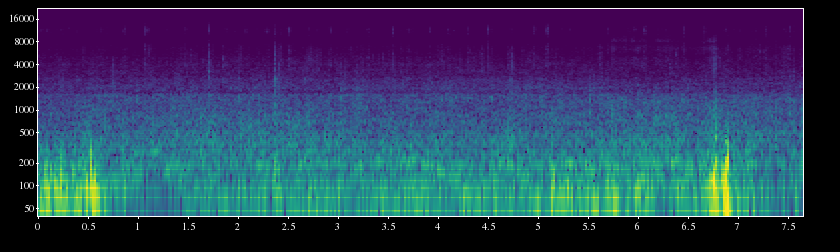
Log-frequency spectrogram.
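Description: Wind blows outdoors in gusts.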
